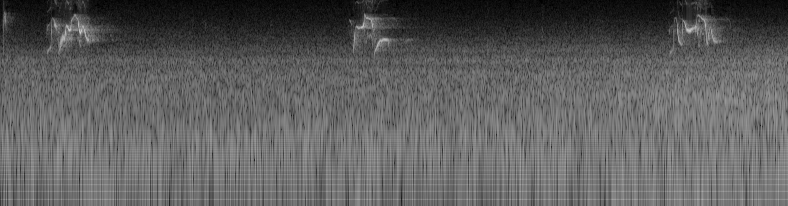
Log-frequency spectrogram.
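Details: A territorial white wagtail on a balcony in Japan in November, calling loudly after another flock of wagtails flew to its perch, gives three sharp, high double-noted 'chizzick' calls about every three seconds over steady broad hiss.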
